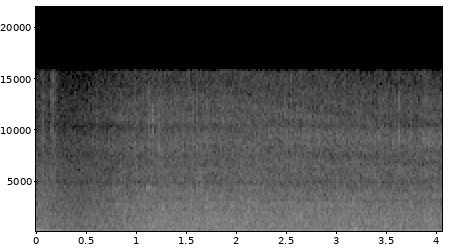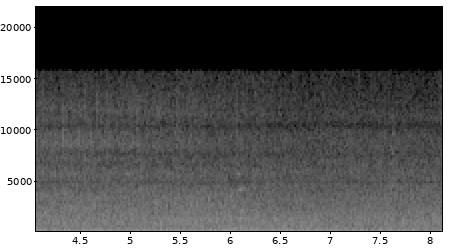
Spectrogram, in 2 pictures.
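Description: Steady rush of running water at a small garden pond, rising about a second in and then holding even.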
